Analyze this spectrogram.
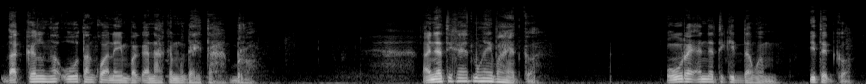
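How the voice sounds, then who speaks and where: A man's voice: low-pitched, big pitch swings, normal speed, pauses often, no echo. A man with an Ilocano accent playing a devoted, generous suitor in a radio drama, speaking tenderly and earnestly. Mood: eager, friendly.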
